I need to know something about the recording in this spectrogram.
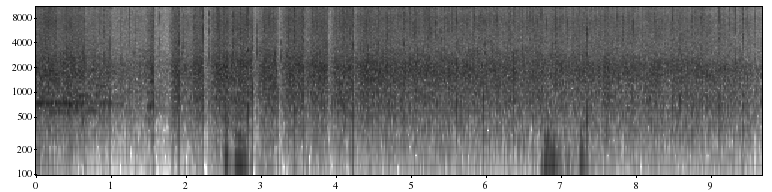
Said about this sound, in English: big round of applause, please, for Keith Higgins, our special guest tonight.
